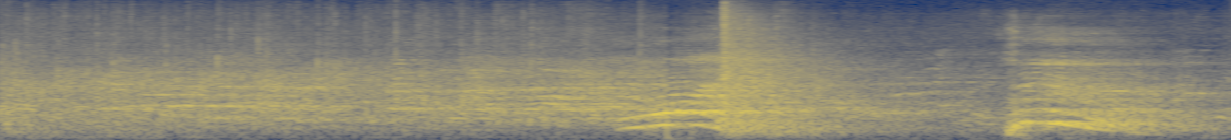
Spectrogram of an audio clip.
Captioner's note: crowd chatter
